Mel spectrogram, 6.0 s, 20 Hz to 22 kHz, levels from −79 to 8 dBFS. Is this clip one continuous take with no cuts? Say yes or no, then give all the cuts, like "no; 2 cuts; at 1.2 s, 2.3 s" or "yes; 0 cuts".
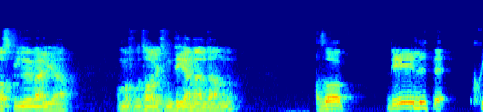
yes; 0 cuts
